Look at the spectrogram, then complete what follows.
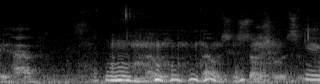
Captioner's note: laugh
